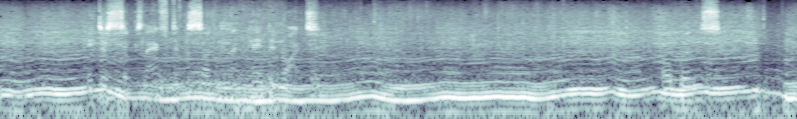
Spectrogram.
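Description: Gravel sprays and crunches under the tyres.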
